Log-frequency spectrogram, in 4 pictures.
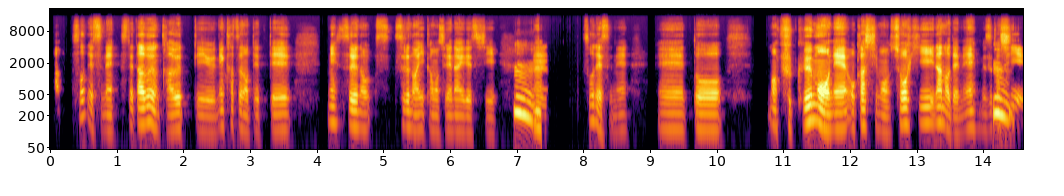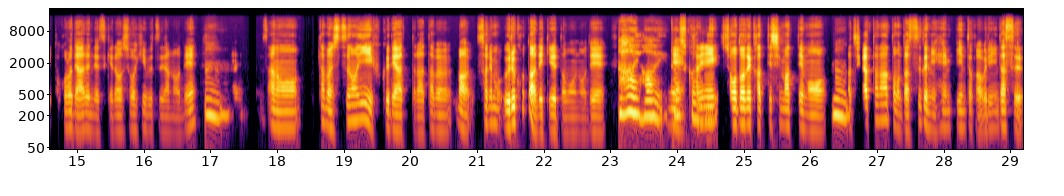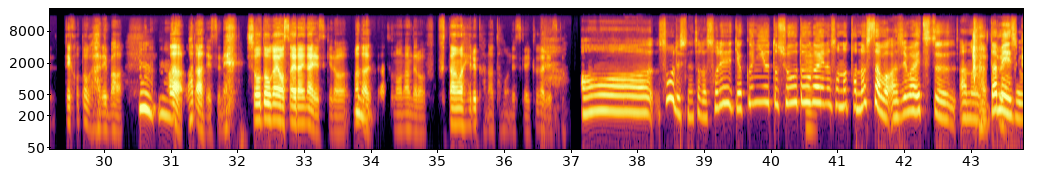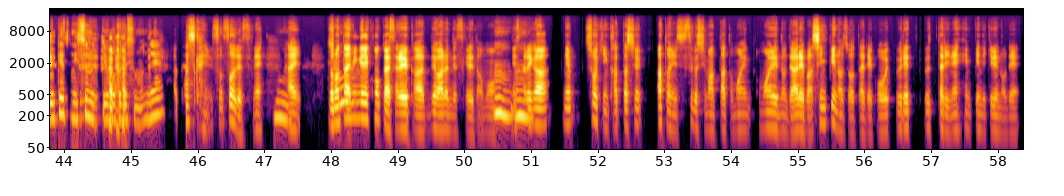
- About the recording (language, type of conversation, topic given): Japanese, advice, 衝動買いを抑えるにはどうすればいいですか？
- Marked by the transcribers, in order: laughing while speaking: "あれば"; laugh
